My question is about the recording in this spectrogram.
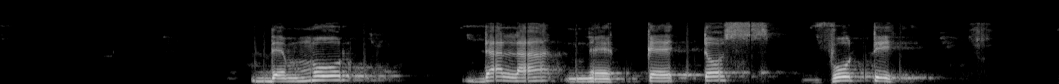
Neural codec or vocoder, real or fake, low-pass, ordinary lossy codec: codec, 16 kHz, 8 kbps, FunCodec, trained on Chinese and English, 25 frames a second; fake; 7.2 kHz; Opus, 32 kbps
